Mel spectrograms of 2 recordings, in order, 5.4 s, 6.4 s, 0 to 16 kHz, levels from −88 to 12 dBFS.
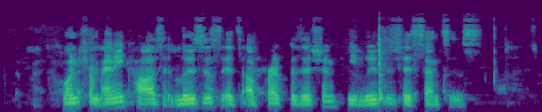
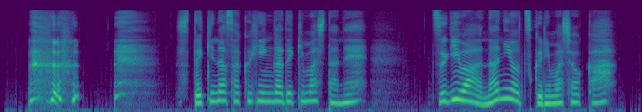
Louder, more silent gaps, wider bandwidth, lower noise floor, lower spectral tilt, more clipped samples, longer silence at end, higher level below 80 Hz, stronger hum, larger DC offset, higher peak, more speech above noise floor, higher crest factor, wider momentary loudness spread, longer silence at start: first, -19 LUFS vs -23 LUFS; neither; second, 9.8 kHz vs 12 kHz; about the same, -45 dBFS vs -42 dBFS; about the same, -4 dB/octave vs -4.5 dB/octave; neither; first, 0.65 s vs 0.3 s; second, -66 dBFS vs -56 dBFS; neither; neither; first, 0 dBFS vs -4 dBFS; first, 26 dB vs 21 dB; about the same, 20 dB vs 18 dB; second, 9 LU vs 13 LU; first, 0.65 s vs 0.3 s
